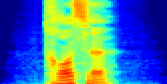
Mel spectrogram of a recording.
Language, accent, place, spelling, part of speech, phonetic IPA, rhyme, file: German, Germany, Berlin, Trosse, noun, [ˈtʁɔsə], -ɔsə, De-Trosse.ogg
- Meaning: hawser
